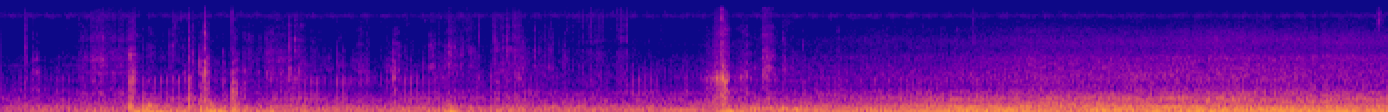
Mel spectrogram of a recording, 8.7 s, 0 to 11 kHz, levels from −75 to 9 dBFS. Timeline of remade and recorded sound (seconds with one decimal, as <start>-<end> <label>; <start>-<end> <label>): 0.0-0.8 recorded; 0.8-2.2 remade; 2.2-3.1 recorded; 3.1-5.9 remade; 5.9-8.7 recorded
